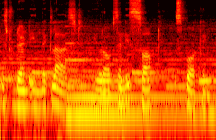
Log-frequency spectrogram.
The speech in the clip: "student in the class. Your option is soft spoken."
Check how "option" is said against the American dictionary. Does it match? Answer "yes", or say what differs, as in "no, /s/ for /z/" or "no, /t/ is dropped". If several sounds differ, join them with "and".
no, /s/ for /ʃ/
